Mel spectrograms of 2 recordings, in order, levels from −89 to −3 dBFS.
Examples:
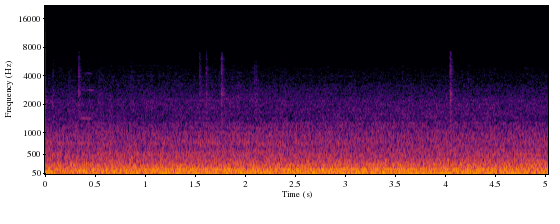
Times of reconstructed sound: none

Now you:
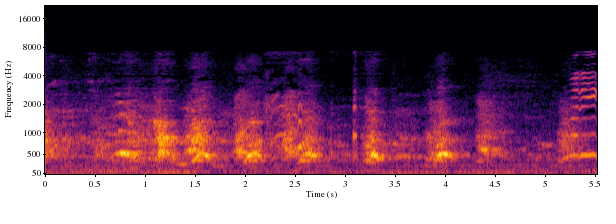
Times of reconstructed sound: 0.6-1.3 (codec, SNAC); 2.9-3.5

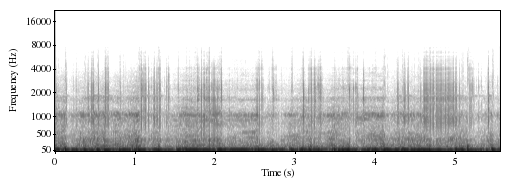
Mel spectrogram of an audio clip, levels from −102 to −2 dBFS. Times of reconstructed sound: 1.4-4.1 (codec, SNAC)

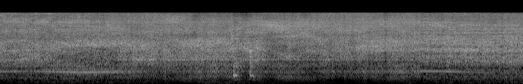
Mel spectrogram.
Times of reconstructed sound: 1.1-4.2 (codec, SNAC)

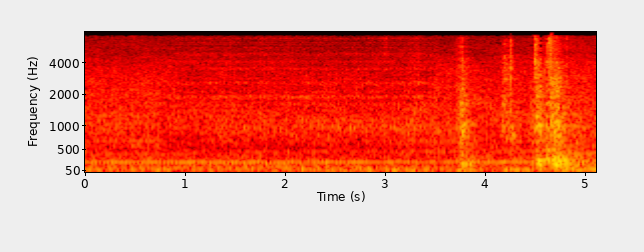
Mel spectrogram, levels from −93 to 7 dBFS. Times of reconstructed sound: 0.9-3.5 (codec, SNAC)

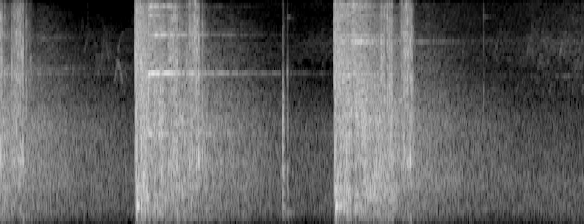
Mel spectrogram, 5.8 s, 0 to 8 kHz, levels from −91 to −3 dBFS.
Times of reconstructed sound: 3.4-4.0 (codec, SNAC)

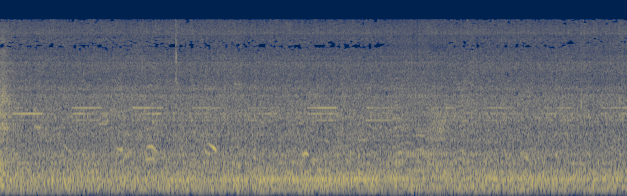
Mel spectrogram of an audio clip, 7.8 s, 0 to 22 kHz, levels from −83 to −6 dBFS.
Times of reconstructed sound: 4.9-5.6 (codec, SNAC)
